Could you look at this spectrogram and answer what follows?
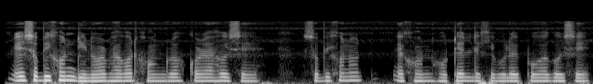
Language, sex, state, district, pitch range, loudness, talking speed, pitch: Assamese, male, Assam, Sonitpur, 155-170 Hz, -19 LUFS, 130 wpm, 160 Hz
